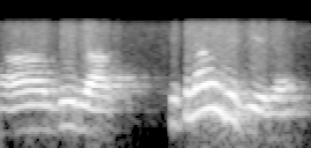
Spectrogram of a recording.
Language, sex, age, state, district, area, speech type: Hindi, female, 30-45, Bihar, Samastipur, rural, conversation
